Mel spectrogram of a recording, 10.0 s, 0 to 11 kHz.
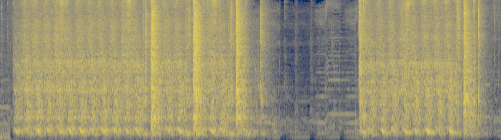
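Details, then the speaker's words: Mercedes W124 with a turbo OM606 five-cylinder diesel on its first startup attempt, with no coolant hooked up and fuel only up to the pump: a sluggish, labouring starter churn in two long bursts that never catches. The undersized, weak batteries cannot spin the engine fast enough to start. "okay all right so right now our problem is that we don't have any good batteries so that one is of a much smaller size that it's needed and uh both of our batteries are not dead right now so we can only crank it"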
